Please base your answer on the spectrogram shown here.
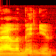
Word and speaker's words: aluminium: The actual density of aluminum or aluminium, depending on how you want to pronounce it, is something of the order of about 2,700.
